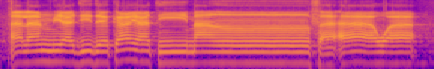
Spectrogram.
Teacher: makhraj fa, ujung gigi seri atas dan perut bibir bawah misalnya, yakni bibir bawah bagian dalam.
